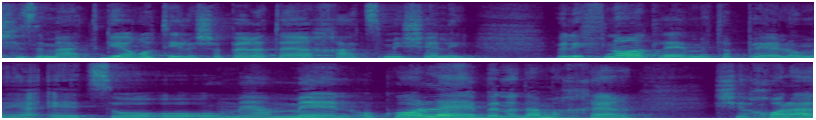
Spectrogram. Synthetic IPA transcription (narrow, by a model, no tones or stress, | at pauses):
ʃezemeat̪ɡeʁo̞tileʃape̞ʁetaeʁχaːt͡smiʃeli | velifno̞tleme̞tape̞lo̞me̞jaʔe̞t͡so̞ʔoːme̞ame̞nʔo̞̰ko̞lebe̞nadamaχe̞ʁ | ʃejaχo̞le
